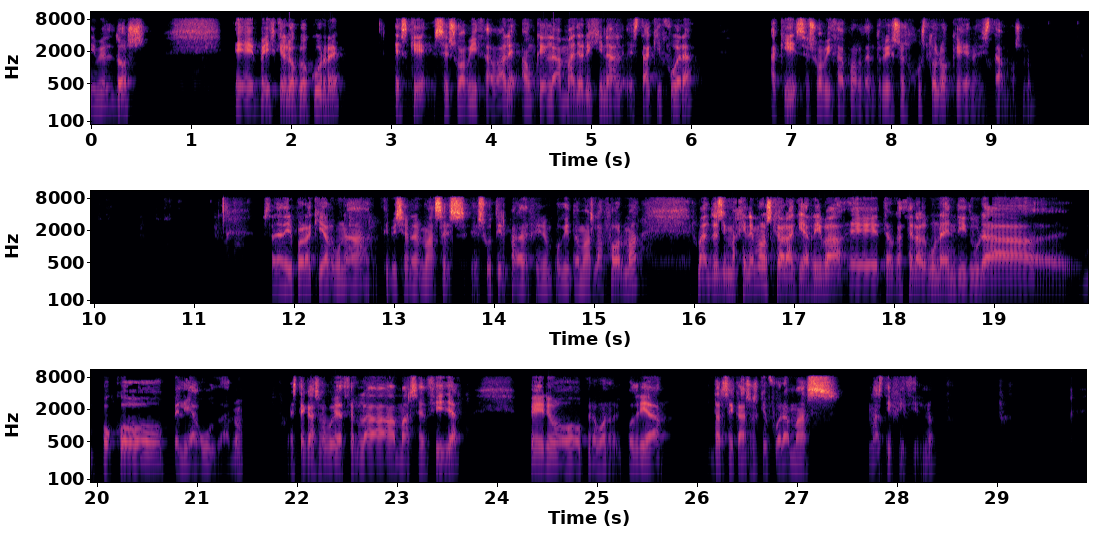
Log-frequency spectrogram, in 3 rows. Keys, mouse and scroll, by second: 1.6 click, 2.7 click, 4.1 scroll up 2, 4.7 Tab, 4.7-5.5 scroll up 1, 5.5 right click, 7.5 Tab, 8.0-8.4 scroll down 6, 8.5 Tab, 10.7 ctrl+r, 12.7 ctrl+r, 12.7 click, 12.7 a, 13.3 shift+middle click, 13.7 Tab, 14.9 middle click, 14.9-16.0 scroll down 2, 16.0 Tab, 16.0 shift+middle click, 16.0 a, 17.0 ctrl+Tab, 17.5 right click, 17.6 shift+right click, 17.9 right click, 18.6 a, 19.1 shift+middle click, 20.2 shift+middle click, 21.0 shift+right click, 21.8 e, 22.5 s, 23.9 e, 26.2 shift+middle click, 27.6 shift+middle click, 27.6 g, 28.9 shift+middle click.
